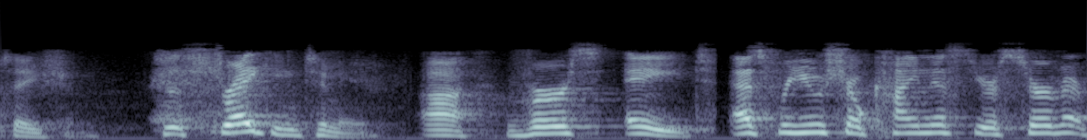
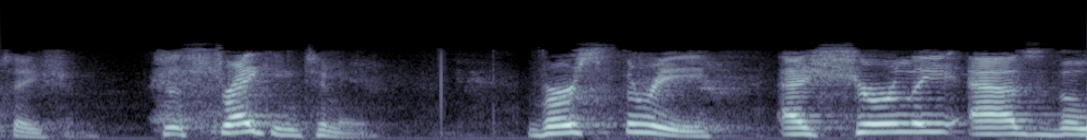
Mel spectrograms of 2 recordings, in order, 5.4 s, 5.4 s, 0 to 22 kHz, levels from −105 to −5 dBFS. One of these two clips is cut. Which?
first; 2 cuts; at 2.0 s, 3.6 s

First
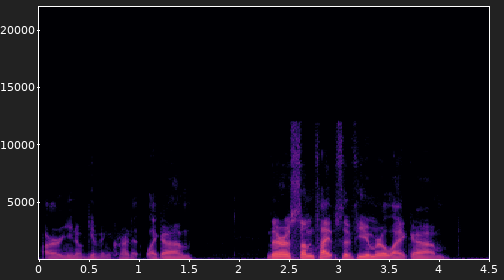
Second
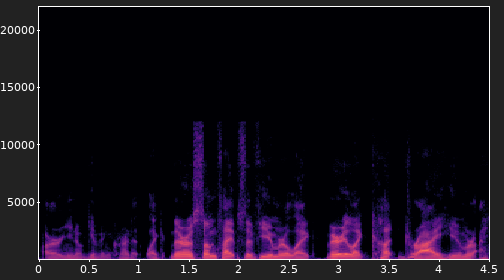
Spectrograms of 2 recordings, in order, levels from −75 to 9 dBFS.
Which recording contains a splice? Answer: second; 2 cuts; at 1.2 s, 2.7 s

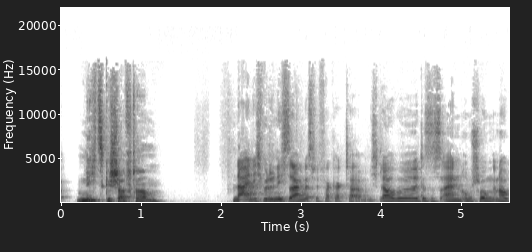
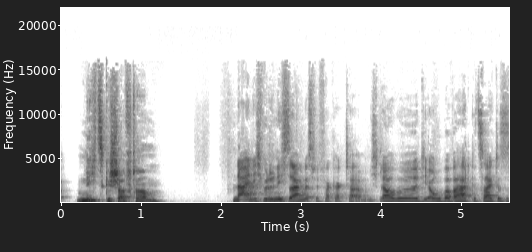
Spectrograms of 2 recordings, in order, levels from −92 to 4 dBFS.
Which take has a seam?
first; 1 cut; at 4.5 s

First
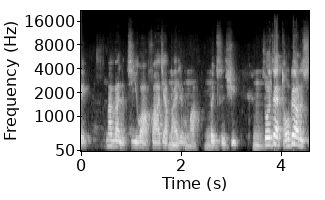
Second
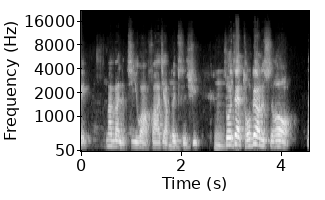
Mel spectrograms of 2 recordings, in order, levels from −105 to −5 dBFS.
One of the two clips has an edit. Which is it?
second; 1 cut; at 1.7 s

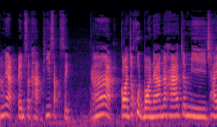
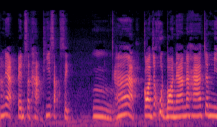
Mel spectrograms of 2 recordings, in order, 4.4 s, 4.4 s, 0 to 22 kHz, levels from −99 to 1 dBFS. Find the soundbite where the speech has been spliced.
first; 1 cut; at 1.8 s

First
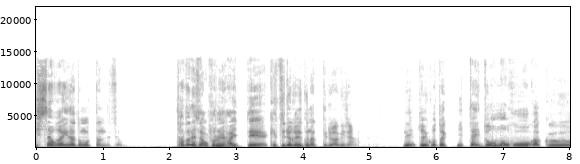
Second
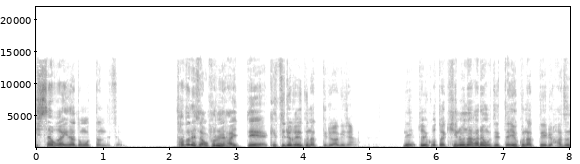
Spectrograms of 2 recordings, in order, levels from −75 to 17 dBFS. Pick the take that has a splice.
first; 1 cut; at 6.2 s

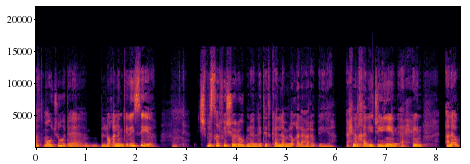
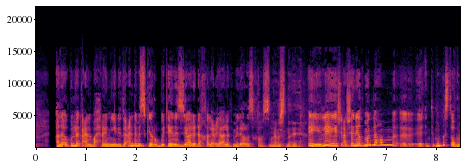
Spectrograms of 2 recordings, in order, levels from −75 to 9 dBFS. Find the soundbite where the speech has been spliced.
first; 2 cuts; at 3.2 s, 6.1 s

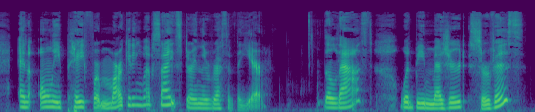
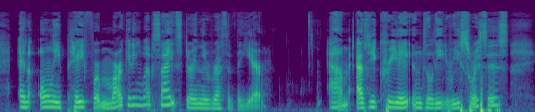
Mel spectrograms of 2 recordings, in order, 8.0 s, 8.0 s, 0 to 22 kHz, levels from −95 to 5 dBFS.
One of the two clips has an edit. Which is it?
second; 1 cut; at 4.8 s

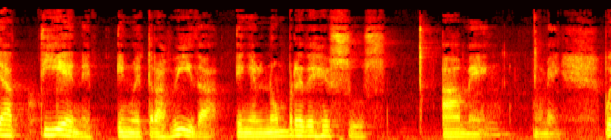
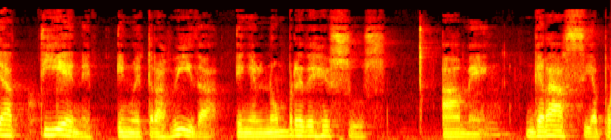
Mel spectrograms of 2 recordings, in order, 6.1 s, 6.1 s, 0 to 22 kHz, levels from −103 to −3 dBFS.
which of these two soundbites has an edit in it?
second; 1 cut; at 5.2 s

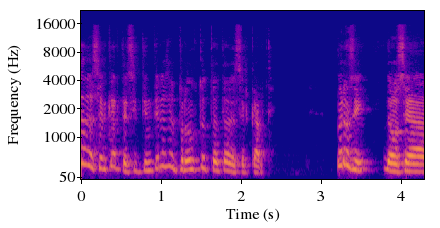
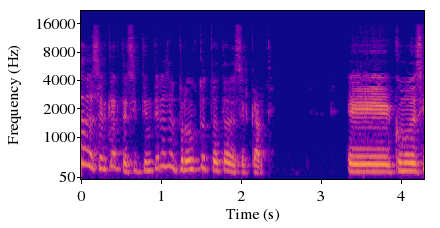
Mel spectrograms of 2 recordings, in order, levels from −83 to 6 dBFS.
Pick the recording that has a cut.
second; 1 cut; at 3.1 s

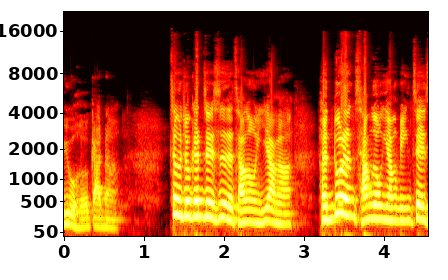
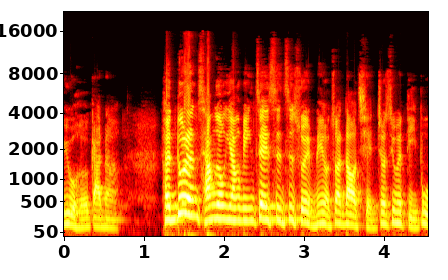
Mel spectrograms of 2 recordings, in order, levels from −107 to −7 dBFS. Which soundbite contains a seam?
second; 1 cut; at 1.1 s

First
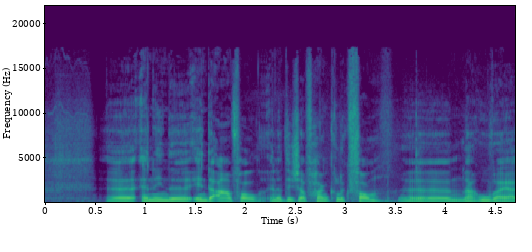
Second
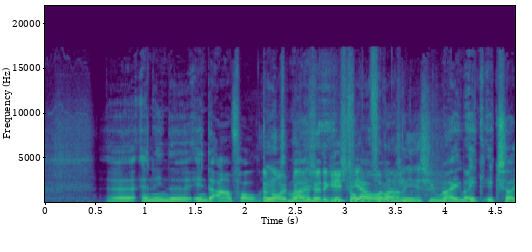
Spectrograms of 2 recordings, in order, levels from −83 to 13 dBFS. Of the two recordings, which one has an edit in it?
second; 1 cut; at 2.2 s

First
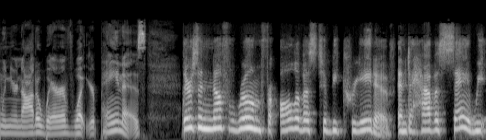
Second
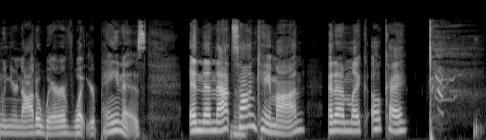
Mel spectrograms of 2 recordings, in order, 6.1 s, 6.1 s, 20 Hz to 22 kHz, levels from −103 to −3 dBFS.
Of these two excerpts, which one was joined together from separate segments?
first; 1 cut; at 2.3 s

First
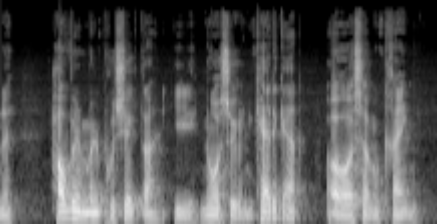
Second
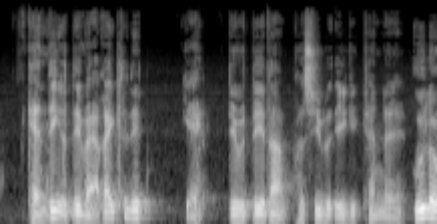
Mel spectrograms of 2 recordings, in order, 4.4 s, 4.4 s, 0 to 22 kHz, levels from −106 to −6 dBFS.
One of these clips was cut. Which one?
first; 1 cut; at 3.2 s

